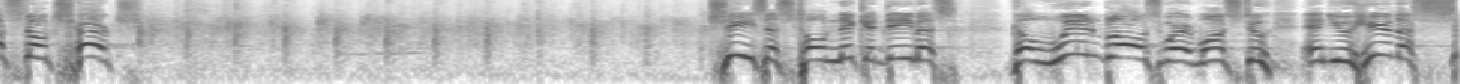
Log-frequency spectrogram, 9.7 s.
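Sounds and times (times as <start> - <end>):
audience clapping: 0.2 - 6.6
speech: 0.3 - 1.0, 5.0 - 9.7.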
